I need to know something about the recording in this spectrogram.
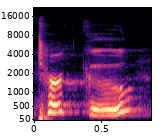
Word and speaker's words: Turku: damage and damage he's released from prison in Turku Turku you're like five four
